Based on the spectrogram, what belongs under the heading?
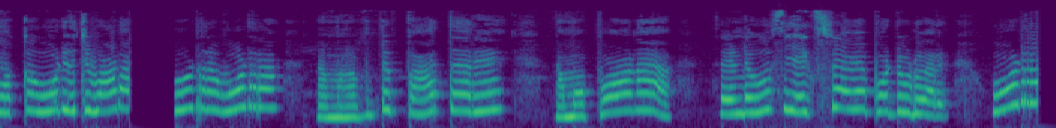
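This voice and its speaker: A woman doing a high bossy village girl. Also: lively intonation, normal speed, pushed and bright, heavily acted. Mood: panicked.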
